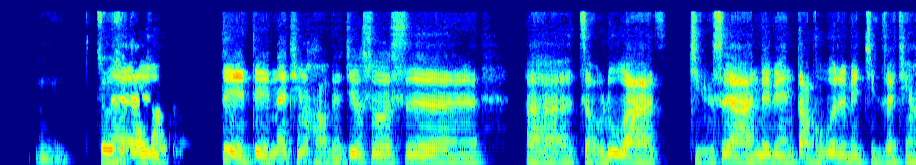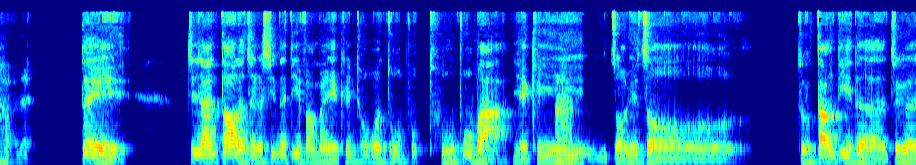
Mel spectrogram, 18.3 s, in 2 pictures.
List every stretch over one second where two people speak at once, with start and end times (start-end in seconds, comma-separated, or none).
none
